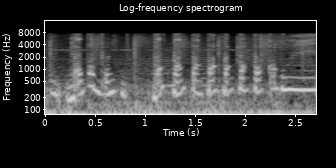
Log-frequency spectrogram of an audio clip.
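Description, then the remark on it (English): A mother imitates a chicken clucking when asked what the chicken says: a quick run of about a dozen short, bouncy syllables, fairly loud, ending in a longer drawn-out note. “Mama, what does the chicken say?”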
